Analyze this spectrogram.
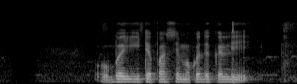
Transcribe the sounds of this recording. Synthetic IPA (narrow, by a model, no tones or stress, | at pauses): o̰bəiːʈəpasːemokod̪əkəlːḛ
